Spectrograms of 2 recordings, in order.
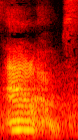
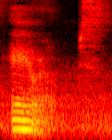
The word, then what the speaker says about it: Arabs: So we sometimes say it as Arabs, no? But it's Arabs.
